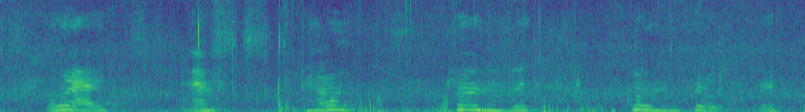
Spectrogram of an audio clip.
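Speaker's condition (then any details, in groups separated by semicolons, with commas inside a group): Cerebral palsy; from birth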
